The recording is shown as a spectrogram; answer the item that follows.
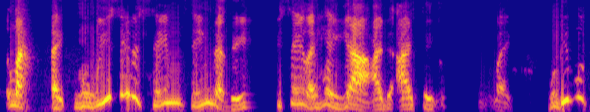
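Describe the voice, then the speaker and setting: A panelist in an online discussion, talking fast and animatedly with many restarts over a video call whose stream is dropping and garbling the voice. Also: sits high, vocal fry, slightly rough, no echo. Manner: rapid, animated, many restarts and filler words. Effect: voice garbled and breaking up over a failing online stream.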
